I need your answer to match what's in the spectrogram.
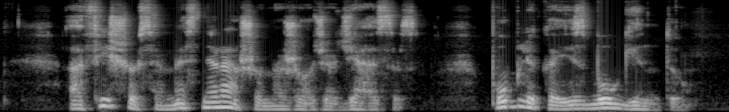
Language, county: Lithuanian, Vilnius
